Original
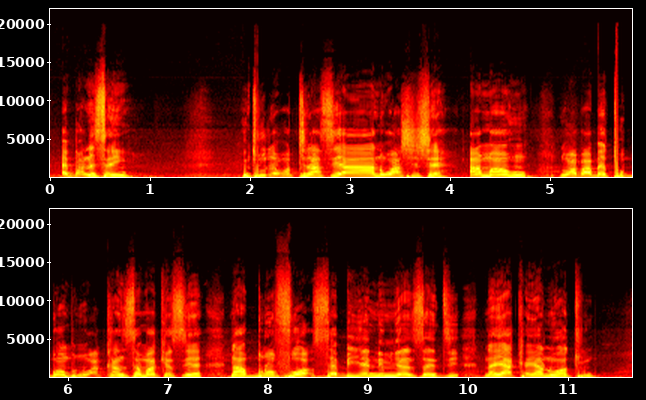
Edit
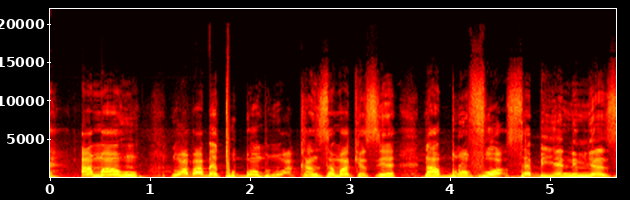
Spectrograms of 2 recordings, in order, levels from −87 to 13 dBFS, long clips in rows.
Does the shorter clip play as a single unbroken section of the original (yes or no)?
yes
